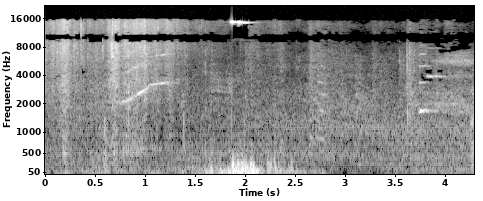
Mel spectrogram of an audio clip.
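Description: Hotel room door with a keycard lock being unlocked and pushed open: a short faint rising chirp about a second in, then a cluster of low, heavy thumps about two seconds in as the door swings and is handled.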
